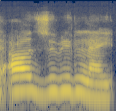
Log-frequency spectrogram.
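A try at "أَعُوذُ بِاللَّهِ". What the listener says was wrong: نہیں، ذال اعوذ بالکل باریک. सही आउज़ू है, दाल। ऐसे बात दफ़ा सुनती तो बोला दालिन लगता होगा सुनने में, तो ये इतना मोटा पढ़ दिया जाता है कि लगता है दाल पढ़ा जा रहा है, लेकिन दाल नहीं है, ये ज़ौद है।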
